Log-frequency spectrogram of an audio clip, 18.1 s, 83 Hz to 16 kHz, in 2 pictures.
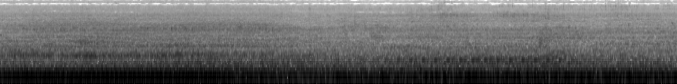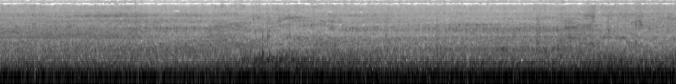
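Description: Ford Mustang GT's 5.0 V8 engine running steadily with a deep, even hum.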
